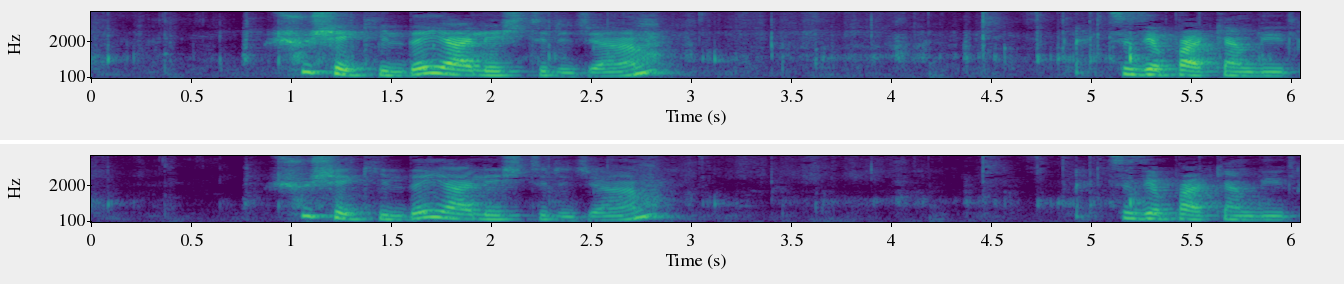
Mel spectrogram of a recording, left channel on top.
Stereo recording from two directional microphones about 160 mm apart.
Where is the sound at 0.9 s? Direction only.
15° right (ahead or behind).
